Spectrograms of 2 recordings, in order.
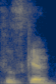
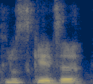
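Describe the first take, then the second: First: The name is pronounced the anglicized way. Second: The name is pronounced the German way. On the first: The speaker calls it wrong. "not Lusget" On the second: The speaker calls it right. "It's like a German, uh, like German pronouncing"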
